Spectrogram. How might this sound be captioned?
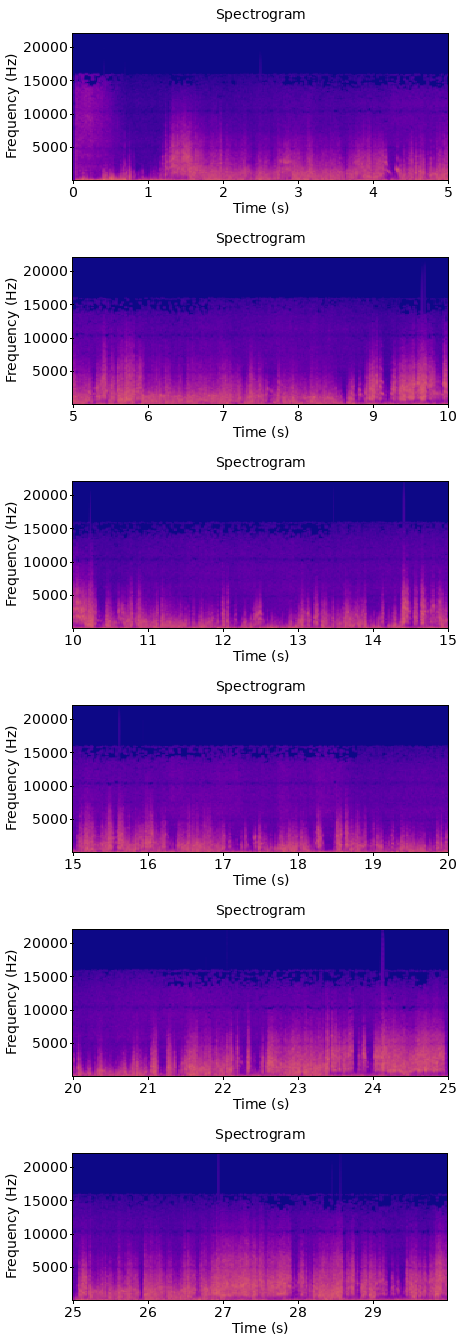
Soundscapes > Other
This was supposed to be a recording of a windy beach, but as you can hear, something went wrong. The whole thing is filled with this electronic/artificial static interference, it sounds a bit like thunder or a record scratching. It creates an interesting soundscape. To me, it gives a vibe of overwhelming energy and intensity.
